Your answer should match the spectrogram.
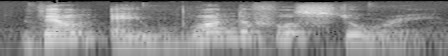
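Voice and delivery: ordinary delivery, nothing marked

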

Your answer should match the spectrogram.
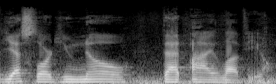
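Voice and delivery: low, slow, subdued admission; humbled, ego gone. Acted. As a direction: answer humbly, without any show. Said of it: "He just said".

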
